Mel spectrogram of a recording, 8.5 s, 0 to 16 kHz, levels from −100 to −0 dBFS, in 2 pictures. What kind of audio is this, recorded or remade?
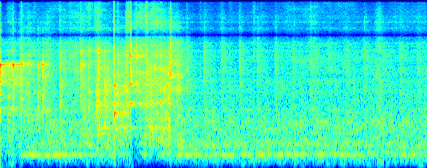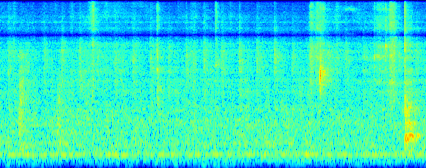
remade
